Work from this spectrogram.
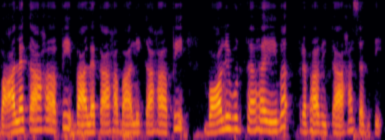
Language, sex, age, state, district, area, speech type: Sanskrit, female, 60+, Karnataka, Dharwad, urban, spontaneous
